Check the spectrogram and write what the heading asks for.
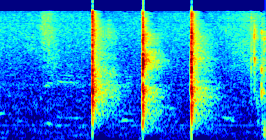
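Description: Three sharp hand claps, a little under half a second apart.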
